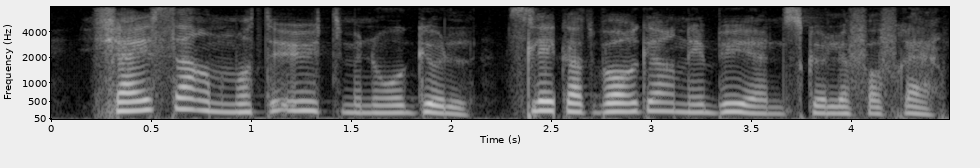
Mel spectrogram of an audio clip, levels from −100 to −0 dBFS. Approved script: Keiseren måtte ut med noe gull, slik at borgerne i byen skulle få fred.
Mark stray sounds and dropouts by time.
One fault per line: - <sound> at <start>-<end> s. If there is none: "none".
- dropout at 2.5-2.6 s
